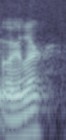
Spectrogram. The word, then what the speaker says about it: Euler: Uh Koshi Oiler.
